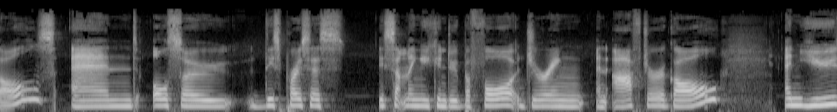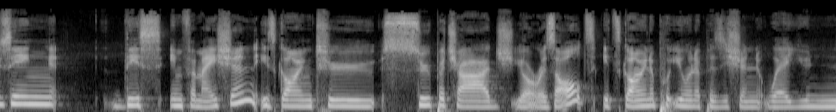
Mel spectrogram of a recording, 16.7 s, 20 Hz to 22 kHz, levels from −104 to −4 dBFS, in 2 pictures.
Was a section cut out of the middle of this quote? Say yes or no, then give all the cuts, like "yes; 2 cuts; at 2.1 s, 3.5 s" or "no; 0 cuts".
no; 0 cuts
